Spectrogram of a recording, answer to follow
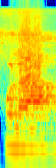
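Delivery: কোলাম said with a final m and no b; model pronunciation. Shown as a demonstration. Teacher showing how the word is said, clearly. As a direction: give কোলাম with the b left silent. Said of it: "এটা হচ্ছে".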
